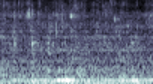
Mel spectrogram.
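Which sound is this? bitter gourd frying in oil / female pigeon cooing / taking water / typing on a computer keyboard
taking water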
